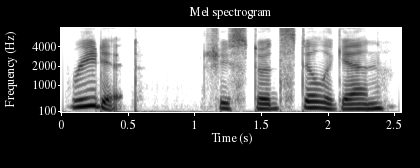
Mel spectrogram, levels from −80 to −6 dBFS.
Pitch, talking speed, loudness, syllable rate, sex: 200 Hz, 140 wpm, -15 LUFS, 3.5 syllables/s, female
